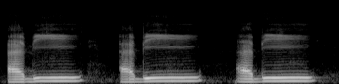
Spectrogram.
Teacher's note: huruf ya sukun sebelumnya kasrah dihukumi mad tabi'i, dipanjangkan 2 harakat.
